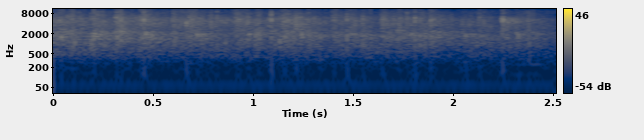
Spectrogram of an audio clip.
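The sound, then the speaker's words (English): A crowd claps steadily, a dense, continuous patter of many hands that stays fairly loud throughout the short stretch, fading only slightly at the end, with no speech over it. “Maybe we should clap or do something.”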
